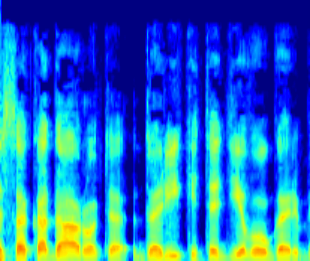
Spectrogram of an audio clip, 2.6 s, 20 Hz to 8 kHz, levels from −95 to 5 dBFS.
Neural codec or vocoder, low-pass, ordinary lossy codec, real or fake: vocoder, 44.1 kHz, 128 mel bands, Pupu-Vocoder; 7.2 kHz; MP3, 48 kbps; fake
